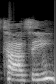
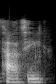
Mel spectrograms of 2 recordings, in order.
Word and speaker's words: Taty: You're Miss Tatty, right? Is that how I pronouncing it? Yeah. Yeah, it's Tati, but you can say Tat or Tabby. But yeah, it's Miss Tati.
